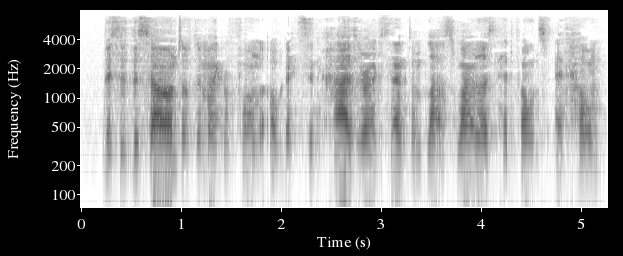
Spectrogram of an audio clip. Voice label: sennheiser accentum plus wireless at home; Sennheiser Accentum Plus is a wireless full-size headphone and new for 2024.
